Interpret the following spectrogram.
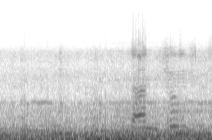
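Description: Mitsubishi Lancer Evo IX rally car's turbocharged four-cylinder engine running hard at stage speed, heard from inside the cabin. The sound is loud and steady.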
